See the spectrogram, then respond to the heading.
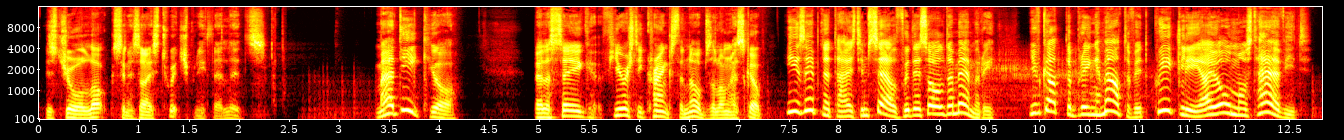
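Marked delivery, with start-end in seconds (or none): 3.4-4.2 calling out. Acted. Reads game dialogue, shouted name. 7.4-12.7 high, hurried researcher voice; high-pitched urgent scientist. Acted.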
